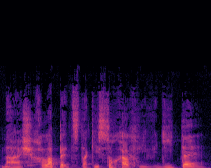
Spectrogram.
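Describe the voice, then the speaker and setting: A man's voice: husky, full character voice. A man reading aloud who voices a small, boastful older man, exclaiming eagerly in a storybook reading. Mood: gleeful. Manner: exclaiming, high and excited. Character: tiny cheerful older man, boastful and excitable.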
